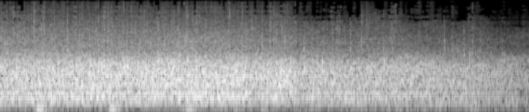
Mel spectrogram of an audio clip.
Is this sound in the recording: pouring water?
no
